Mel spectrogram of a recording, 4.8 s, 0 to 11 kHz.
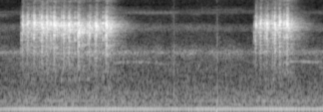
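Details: Willie wagtail calling in Far North Queensland, Australia: two bursts of harsh, dry, rattling chatter, the first about 1.3 seconds long and the second shorter, separated by a quiet gap over a steady low electrical hum.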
